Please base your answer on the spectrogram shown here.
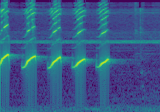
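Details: Sirtu kept in a cage hung out in a garden, singing five clear whistled notes, each one rising sharply at the end, spaced evenly about a quarter second apart. A faint steady high tone sounds behind the song.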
